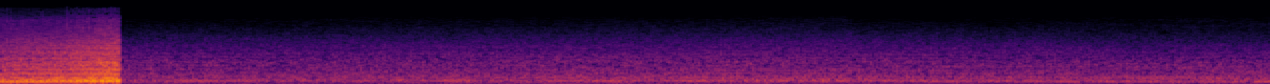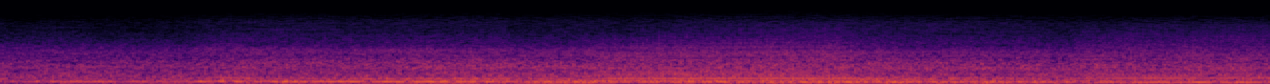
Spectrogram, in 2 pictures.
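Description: Racing car engines roar and whine as they speed along a track.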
